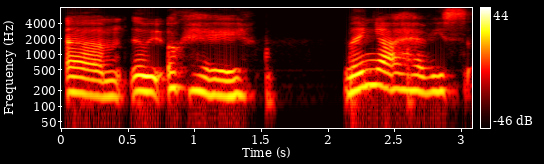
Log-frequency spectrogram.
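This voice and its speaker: At a moderate pace and mid-range pitch, a woman reads a fan fiction story aloud, casually stumbling and breaking off into jokey asides. It's recorded on a dull lo-fi microphone.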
